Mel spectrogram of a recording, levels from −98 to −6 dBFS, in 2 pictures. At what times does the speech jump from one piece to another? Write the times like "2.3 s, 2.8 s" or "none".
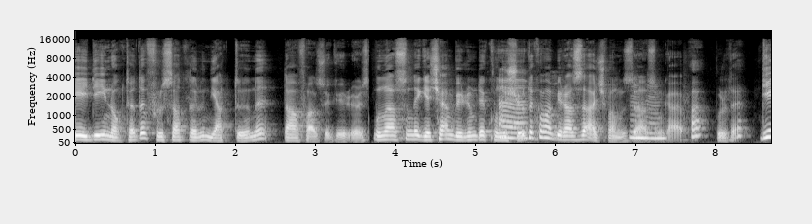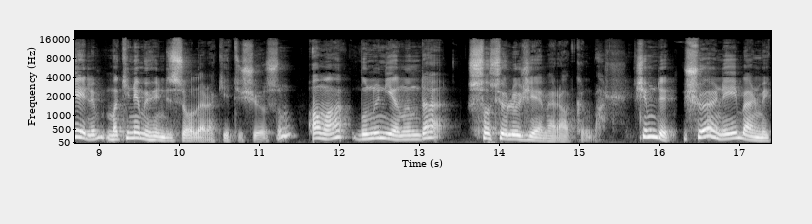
3.7 s, 15.7 s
